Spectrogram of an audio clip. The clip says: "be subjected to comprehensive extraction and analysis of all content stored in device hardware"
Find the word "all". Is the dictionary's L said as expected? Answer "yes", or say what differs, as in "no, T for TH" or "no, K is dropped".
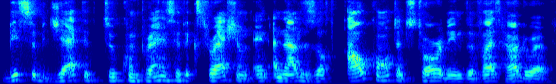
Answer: no, W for L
